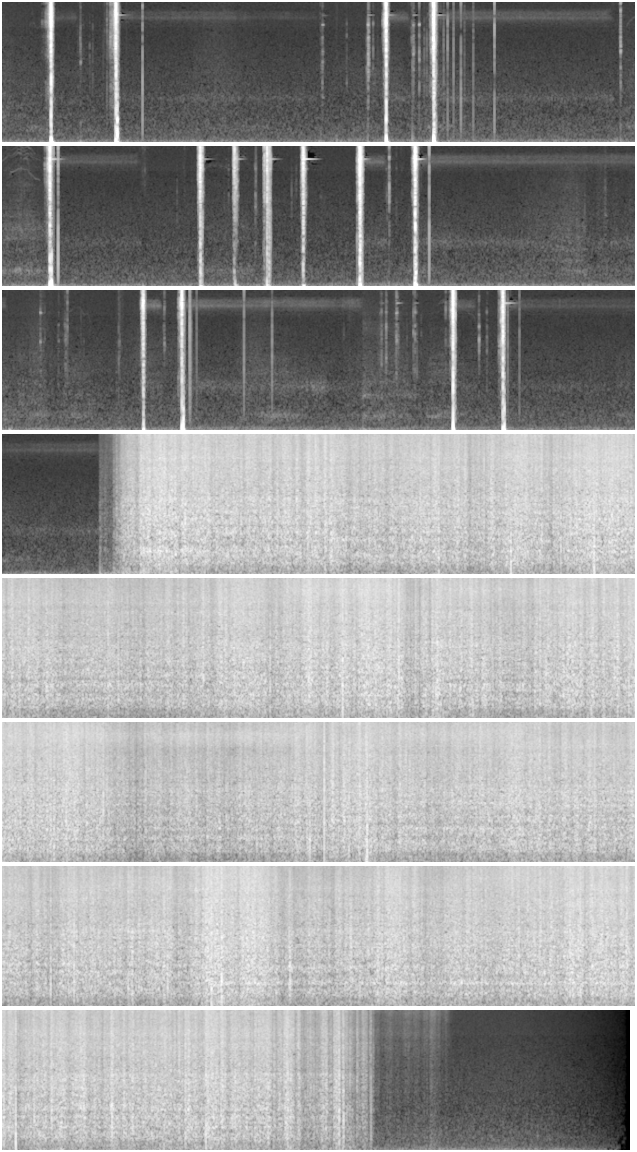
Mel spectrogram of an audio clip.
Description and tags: Cigarette Lighter + Sparkler
cigarette lighter & ignition of a sparkler,
the sparkler burns down;
(stereo)
burning, fire, lighter, sparkler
